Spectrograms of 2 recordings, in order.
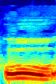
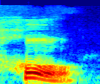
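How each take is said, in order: First: It starts directly with a vowel, no h. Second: It starts with a breathy h sound. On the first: The speaker calls it wrong. "it's not u" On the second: The speaker calls it right. "it's hu"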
